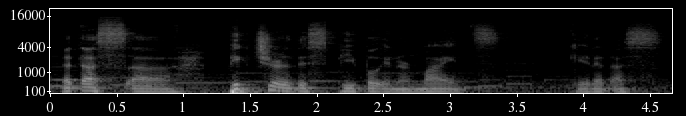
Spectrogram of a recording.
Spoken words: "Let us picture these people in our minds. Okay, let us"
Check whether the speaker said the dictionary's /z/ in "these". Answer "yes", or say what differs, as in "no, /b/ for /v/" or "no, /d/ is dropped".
no, /s/ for /z/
